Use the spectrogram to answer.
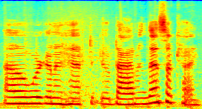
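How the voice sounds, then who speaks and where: A woman's voice: medium pitch, steady tone, moderate pace, soft background music. An older woman hosting a gaming channel, chatting casually as she plays and talking to the characters. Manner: chatty, talks to game characters. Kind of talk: casual gameplay commentary.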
